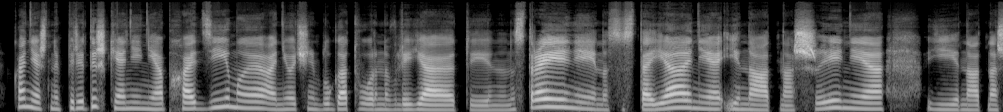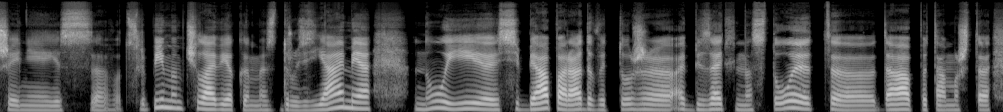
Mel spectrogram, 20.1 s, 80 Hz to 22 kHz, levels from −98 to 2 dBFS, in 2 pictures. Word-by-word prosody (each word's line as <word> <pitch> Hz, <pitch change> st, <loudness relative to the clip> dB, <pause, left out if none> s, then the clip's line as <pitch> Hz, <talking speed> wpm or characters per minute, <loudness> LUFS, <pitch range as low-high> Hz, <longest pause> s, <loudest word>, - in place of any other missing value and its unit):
Конечно, 230 Hz, -7 st, -1 dB
передышки- 230 Hz, +5 st, +2 dB
они 215 Hz, 0 st, -2 dB
необходимы, 220 Hz, +5 st, -2 dB
они 190 Hz, -1 st, -2 dB
очень 190 Hz, 0 st, +1 dB
благотворно 190 Hz, -1 st, -6 dB
влияют 175 Hz, -1 st, 0 dB
и 160 Hz, -1 st, -8 dB
на 165 Hz, 0 st, -16 dB
настроение, 250 Hz, +2 st, +5 dB
и -, -, -4 dB
на 170 Hz, -1 st, -13 dB
состояние, 205 Hz, +5 st, +2 dB
и 200 Hz, -, -7 dB
на 175 Hz, -3 st, -1 dB
отношения, 205 Hz, +5 st, +5 dB, 0.4 s
и 180 Hz, -3 st, -9 dB
на 170 Hz, -1 st, -4 dB
отношения 165 Hz, -2 st, 0 dB
и -, -, -13 dB
с 155 Hz, 0 st, -2 dB
вот, -, -, -21 dB
с -, -, -4 dB
любимым 235 Hz, +5 st, -4 dB
человеком, 180 Hz, -5 st, -1 dB
и 165 Hz, -, -13 dB
с 160 Hz, -, -4 dB
друзьями. 185 Hz, +8 st, -1 dB, 0.4 s
Ну 205 Hz, +5 st, -10 dB
и 200 Hz, -2 st, 0 dB
себя 200 Hz, +4 st, +4 dB
порадовать 180 Hz, -2 st, 0 dB
тоже 185 Hz, -2 st, -3 dB
обязательно 180 Hz, -1 st, -5 dB
стоит, 205 Hz, +3 st, -1 dB, 0.2 s
э, 160 Hz, -3 st, -4 dB
да, 180 Hz, +1 st, +2 dB
потому 165 Hz, -1 st, -9 dB
что, 165 Hz, 0 st, -2 dB
190 Hz, 120 wpm, -23 LUFS, 170-210 Hz, 0.4 s, настроение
